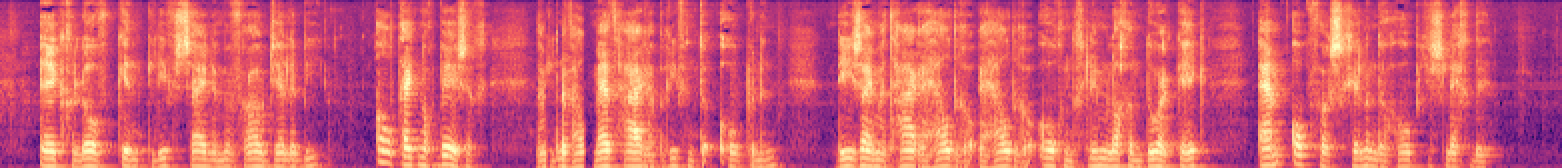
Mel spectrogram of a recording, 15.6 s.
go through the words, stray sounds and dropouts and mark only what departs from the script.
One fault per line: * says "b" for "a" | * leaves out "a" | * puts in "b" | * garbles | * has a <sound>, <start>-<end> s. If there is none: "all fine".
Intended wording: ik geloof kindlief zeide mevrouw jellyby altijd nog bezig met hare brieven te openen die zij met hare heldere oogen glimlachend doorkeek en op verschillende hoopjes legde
* garbles
* puts in "heldere"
